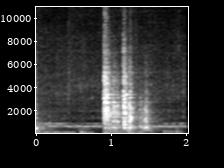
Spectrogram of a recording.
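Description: Korean chive pancake batter sizzles in oil in a hot pan in short crackling bursts over a steady low hum.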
